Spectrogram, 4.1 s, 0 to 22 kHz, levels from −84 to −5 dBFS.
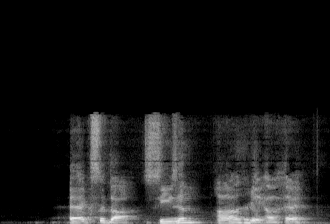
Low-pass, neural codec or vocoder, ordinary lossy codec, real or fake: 10.8 kHz; codec, 32 kHz, 1.9 kbps, SNAC; AAC, 48 kbps; fake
